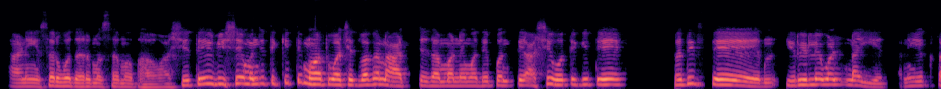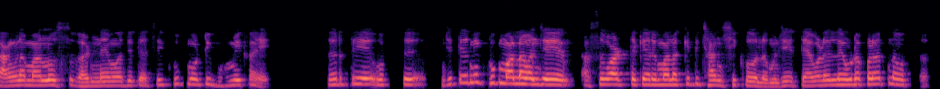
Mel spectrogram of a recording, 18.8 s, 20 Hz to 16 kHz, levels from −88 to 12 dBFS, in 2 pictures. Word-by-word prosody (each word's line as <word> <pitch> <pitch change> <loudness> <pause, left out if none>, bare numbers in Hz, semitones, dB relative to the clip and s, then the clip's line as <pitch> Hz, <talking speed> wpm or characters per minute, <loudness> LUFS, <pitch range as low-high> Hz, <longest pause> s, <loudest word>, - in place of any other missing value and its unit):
आणि 145 0 -3
सर्वधर्म 145 -2 0
समभाव 130 -4 -7
असे 125 +11 -4
ते 245 +2 +4
विषय 245 +2 0
म्हणजे 245 0 +2
ते - - -2
किती 290 +4 -5
महत्त्वाचे 225 -5 +5
आहेत 200 - -1
बघा 210 +3 +4
ना, 220 -3 +3
आजच्या 170 +1 -2
जमान्यामध्ये 170 0 -2
पण 185 -1 -1
ते 205 - +3
असे 165 +9 -3
होते, 210 0 +3
की 220 +1 -2
ते 220 0 +7 0.5
कधीच 240 +5 -1
ते 215 -2 +8 0.7
इर्रेलेवेंट 215 +2 +2
नाहीयेत 150 -10 -4 0.2
आणि 165 +3 -8
एक 180 0 -11
चांगला 180 +3 0
माणूस 195 +1 +2
घडण्यामध्ये 175 +2 -3
त्याची 210 0 -6
खूप 235 +1 -10
मोठी 225 0 -2
भूमिका 200 +3 -4
आहे. 460 - -6 0.6
तर 220 +2 -3
ते 240 -1 +3
फक्त 215 +1 -4
म्हणजे 230 -1 -3
त्यांनी 300 +1 -2
खूप 280 +1 -3
मला 255 -1 +4
म्हणजे 225 -3 +6 0.2
असं 185 +5 -2
वाटतं, 220 -1 +2
की 225 - +3
अरे, 215 0 +2
मला 210 0 +2
किती 240 0 -7
छान 195 -1 -1
शिकवलं. 175 -7 -2
म्हणजे 145 +5 -5
त्यावेळेला 190 +4 0
एवढं 215 +2 +2
कळत 235 +1 0
नव्हतं. 215 -3 -4
205 Hz, 180 wpm, -22 LUFS, 170-225 Hz, 0.7 s, ते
